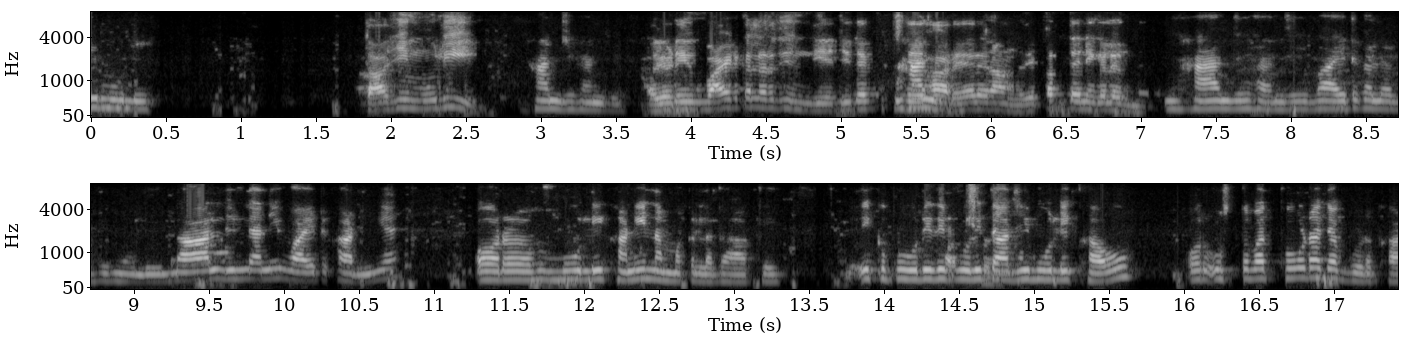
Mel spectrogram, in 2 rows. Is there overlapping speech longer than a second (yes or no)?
no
